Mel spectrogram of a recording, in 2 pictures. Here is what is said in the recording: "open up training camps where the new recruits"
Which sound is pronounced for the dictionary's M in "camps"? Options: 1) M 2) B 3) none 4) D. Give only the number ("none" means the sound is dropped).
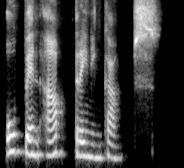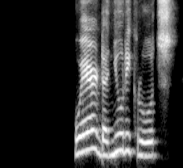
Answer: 3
